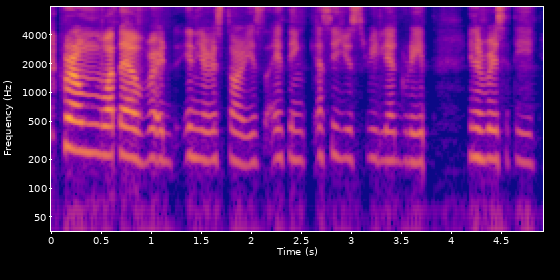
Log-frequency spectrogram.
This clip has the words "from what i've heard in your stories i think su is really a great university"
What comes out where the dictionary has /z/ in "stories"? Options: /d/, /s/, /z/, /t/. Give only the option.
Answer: /s/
